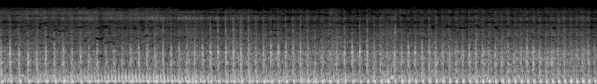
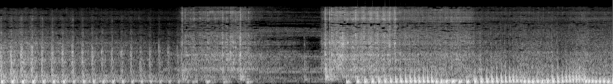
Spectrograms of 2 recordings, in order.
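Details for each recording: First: Honda Beat carburetor scooter, CVT parts under two months old in standard use: steady low-speed chatter with a coarse, fast rattle over the engine; very rough CVT noise at low rpm, CVT block disassembled. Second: Honda Beat carburetted scooter after CVT teardown, fixing rough CVT noise at low rpm: starts and revs in smooth waves with no helicopter-like flutter, belt drive now sounds healthy.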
